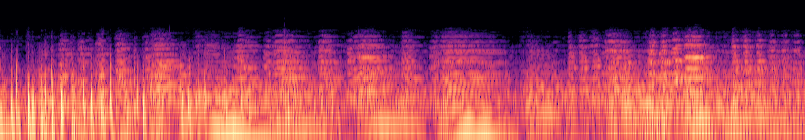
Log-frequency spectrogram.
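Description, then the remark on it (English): A horse's hooves clip-clop at a brisk, steady trot as it carries its rider, clear, with a rapid even rhythm that carries through, while low sustained musical tones swell underneath. “Fella, you're carrying me to Carl Faber's place as fast as them spavin legs of yours will get us there.”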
